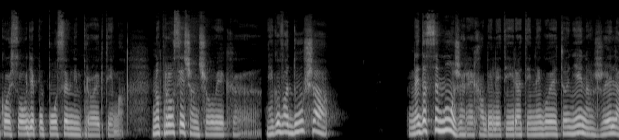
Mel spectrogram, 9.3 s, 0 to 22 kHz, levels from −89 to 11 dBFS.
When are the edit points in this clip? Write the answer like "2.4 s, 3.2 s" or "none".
3.9 s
